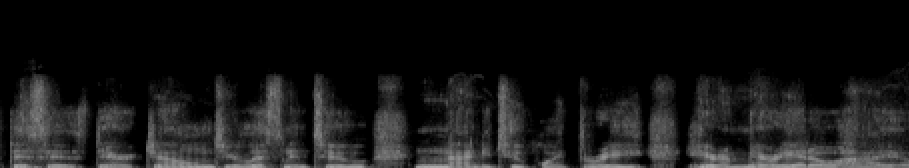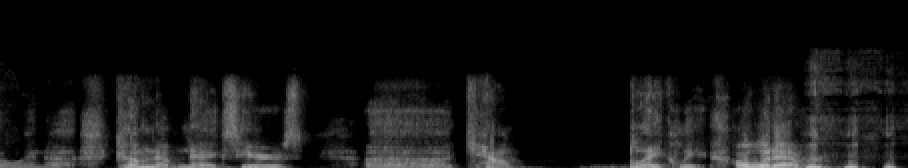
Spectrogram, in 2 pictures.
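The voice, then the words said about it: Deep radio DJ voice. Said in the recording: “the full breadth of my deep voice ... that's where the deep voice comes in great”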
